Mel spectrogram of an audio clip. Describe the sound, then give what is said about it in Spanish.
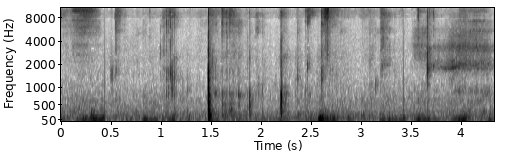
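A white cane swept left to right across a carpeted floor without being lifted, using the constant-contact technique, with each step while walking: soft, gritty scraping broken by sharp ticks and clicks at an uneven pace, fairly quiet throughout with no one speaking. “pero como esto es alfombra, pues realmente no lo que utilizo es una técnica que es el constant contact, o sea, eh, constante contacto, donde simplemente muevo el bastón sin levantarlo del piso de izquierda a derecha. Voy entonces a estar caminando.”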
